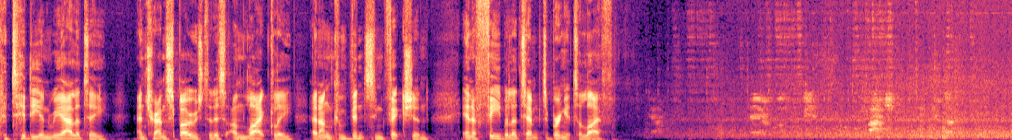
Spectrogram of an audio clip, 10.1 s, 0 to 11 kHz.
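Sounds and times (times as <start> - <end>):
speech: 0.0 - 6.2
low rumble inside a moving train carriage: 6.5 - 10.1.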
